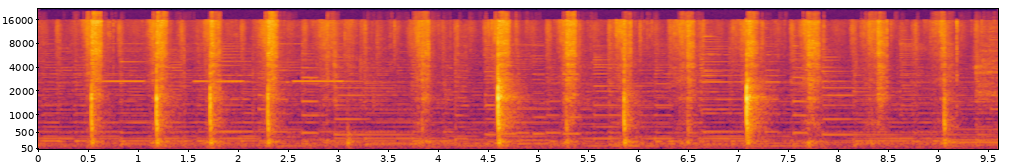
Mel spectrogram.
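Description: A knife slices a chuck eye steak into thin pieces on a cutting board, about a dozen crisp, close chopping knocks at an uneven rhythm, with no voices.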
